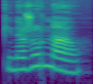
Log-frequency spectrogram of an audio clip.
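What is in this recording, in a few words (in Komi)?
"киножурнал", Komi, female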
